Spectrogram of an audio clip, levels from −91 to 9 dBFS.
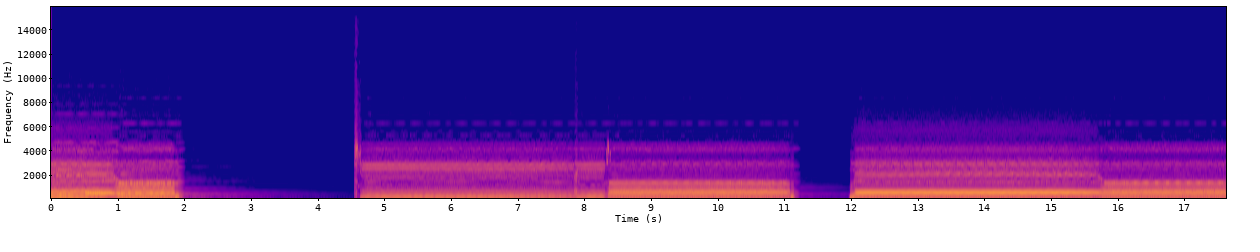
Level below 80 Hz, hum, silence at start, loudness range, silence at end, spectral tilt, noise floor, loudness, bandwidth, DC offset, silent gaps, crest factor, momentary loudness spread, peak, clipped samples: -52 dBFS; none; 0 s; 12 LU; 0 s; -8 dB/octave; -82 dBFS; -25 LUFS; 6.2 kHz; under 0.1%; none; 16 dB; 11 LU; -10 dBFS; under 0.1%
